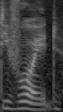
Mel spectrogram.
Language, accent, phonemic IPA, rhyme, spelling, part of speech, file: English, US, /dɪˈvɔɪd/, -ɔɪd, devoid, adjective / verb, En-us-devoid.ogg
- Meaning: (adjective) Completely without; having none of; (verb) To empty out; to remove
